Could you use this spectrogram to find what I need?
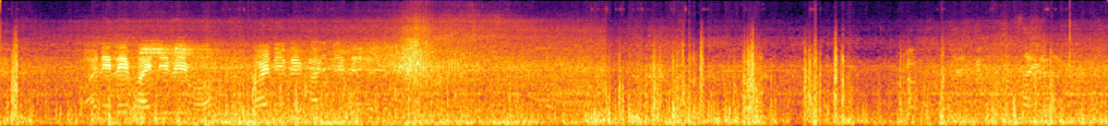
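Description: Wind rushes and buffets past the open vehicle.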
